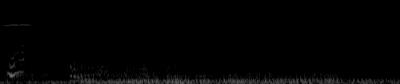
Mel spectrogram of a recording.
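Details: A pet cat gives a quiet, continuous low rumbling purr after a short squeak-like sound at the very start.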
